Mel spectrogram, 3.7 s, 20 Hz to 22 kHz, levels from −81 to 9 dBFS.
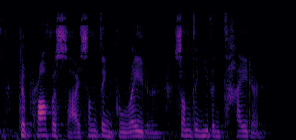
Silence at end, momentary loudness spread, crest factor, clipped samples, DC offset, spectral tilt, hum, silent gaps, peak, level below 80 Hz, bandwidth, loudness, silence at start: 0.4 s; 11 LU; 22 dB; under 0.1%; under 0.1%; -3 dB/octave; none; none; -26 dBFS; -80 dBFS; 16 kHz; -46 LUFS; 0 s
